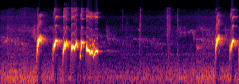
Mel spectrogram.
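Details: A red-whiskered bulbul in Thailand gives a southern master-style song for stimulating other bulbuls and tutoring young ones: one brisk phrase of six liquid, whistled notes falling in pitch, then a short silence before a new phrase begins.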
